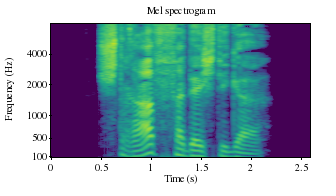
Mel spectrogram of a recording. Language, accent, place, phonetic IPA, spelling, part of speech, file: German, Germany, Berlin, [ˈʃtʁaːffɛɐ̯ˌdɛçtɪɡɐ], strafverdächtiger, adjective, De-strafverdächtiger.ogg
- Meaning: inflection of strafverdächtig: 1. strong/mixed nominative masculine singular 2. strong genitive/dative feminine singular 3. strong genitive plural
